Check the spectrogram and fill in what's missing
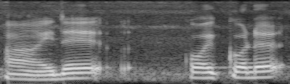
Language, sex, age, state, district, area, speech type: Malayalam, male, 18-30, Kerala, Kozhikode, rural, spontaneous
